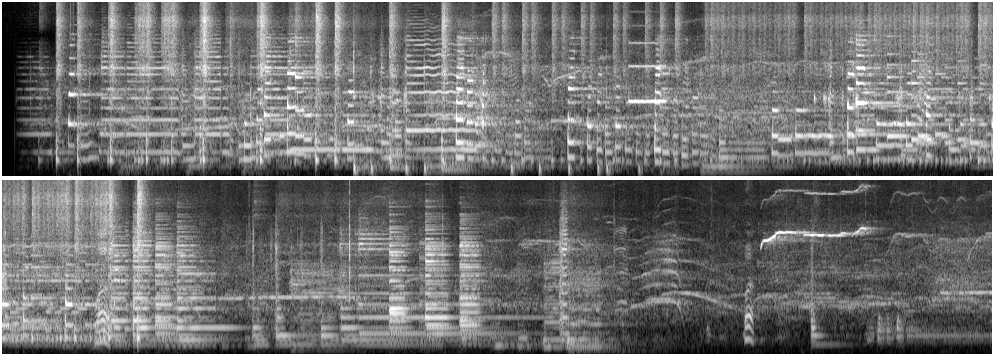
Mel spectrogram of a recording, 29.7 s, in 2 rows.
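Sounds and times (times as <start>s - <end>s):
instrument tuning: 0.6s - 24.1s.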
